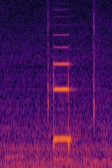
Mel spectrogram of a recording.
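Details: Philips HeartStart OnSite AED battery-insertion self-test, flashing orange shock button pressed: a single short electronic confirmation beep between soft clicks.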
